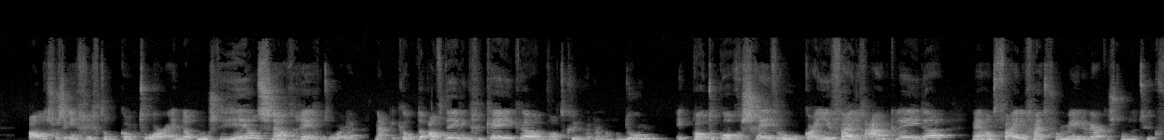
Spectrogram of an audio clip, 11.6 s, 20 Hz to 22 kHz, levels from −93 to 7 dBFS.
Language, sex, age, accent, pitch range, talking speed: Dutch, female, 30-49, Dutch, 185-265 Hz, 220 wpm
